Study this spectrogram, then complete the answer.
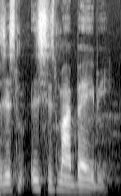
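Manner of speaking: a mild hushed imitation of a sobbing mother; hushed retold sob. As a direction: murmur it like a mother sobbing into the phone. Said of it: "she, again, sobbing".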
